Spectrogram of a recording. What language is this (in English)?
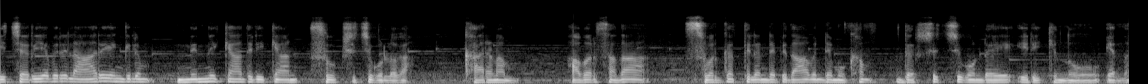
Malayalam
